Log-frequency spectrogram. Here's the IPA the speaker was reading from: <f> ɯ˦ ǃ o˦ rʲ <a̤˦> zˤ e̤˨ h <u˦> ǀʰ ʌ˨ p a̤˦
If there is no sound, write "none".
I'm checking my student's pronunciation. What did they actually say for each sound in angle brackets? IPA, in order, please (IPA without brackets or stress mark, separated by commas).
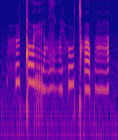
h, a̤˨, u˦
